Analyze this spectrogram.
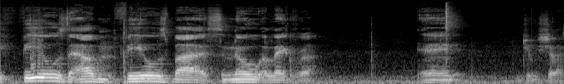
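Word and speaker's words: Snoh Aalegra: The album "Feels" by Snow Allegra, and should I say how it's spelled? Because sure. I mean, it's really odd. Yeah. So name. Snow Allegra is spelled SNOHAALEGRA. Snow Allegra.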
